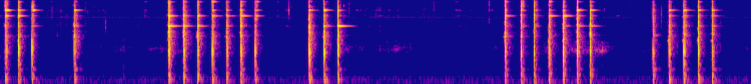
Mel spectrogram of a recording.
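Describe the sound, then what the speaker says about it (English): Bursts of quick, sharp metallic taps from a nylon hammer work-hardening metal earring wire, in rapid groups of three to six strikes separated by short pauses, close and ringing. "we're going to get our nylon hammer, and we're going to give them a few taps to work harden them"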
